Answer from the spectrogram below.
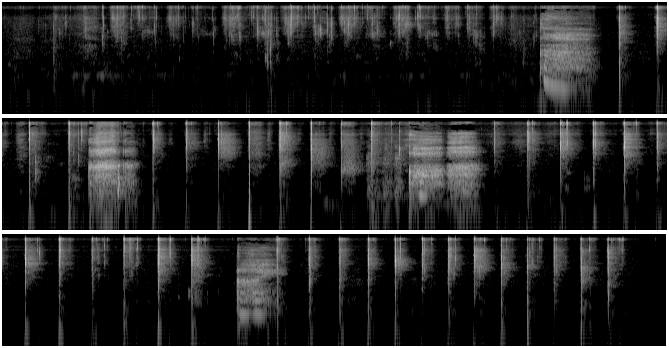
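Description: Rhythmic skin slapping: a long series of sharp, crisp smacks, sparse at first, then settling into a quick, steady beat, broken by a few longer rustling bursts. No one speaks.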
